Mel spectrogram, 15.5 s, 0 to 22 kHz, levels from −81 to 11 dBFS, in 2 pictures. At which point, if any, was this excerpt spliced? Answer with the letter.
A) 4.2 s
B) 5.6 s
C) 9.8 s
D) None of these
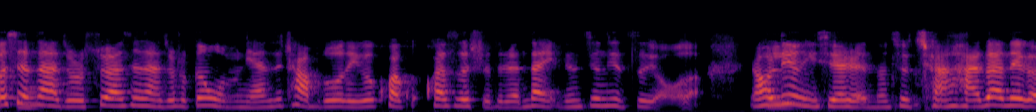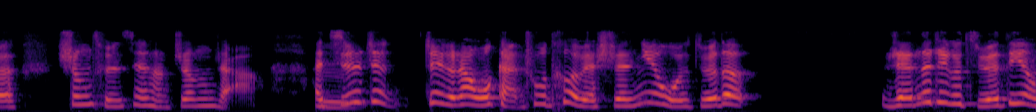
D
